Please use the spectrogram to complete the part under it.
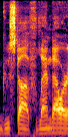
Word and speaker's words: Gustav Landauer: Yeah, in your biography, I was really struck in particular by his friendship with Gustav Landauer.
